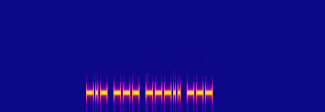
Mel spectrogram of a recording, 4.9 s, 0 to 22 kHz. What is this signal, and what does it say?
Morse code, heard as a keyed tone, about 36 wpm, 700 Hz. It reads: KO8O
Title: USA Call Signs - 4 Characters - Repeated 2x - 35wpm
